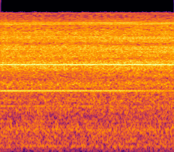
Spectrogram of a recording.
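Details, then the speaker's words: Steady hissing rush of air, like a small hair dryer: a dental air syringe drying a young girl's teeth during repair of luxated teeth, before bonding with a curing light. "okay now we're just dying them sounds like a little hair jar"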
